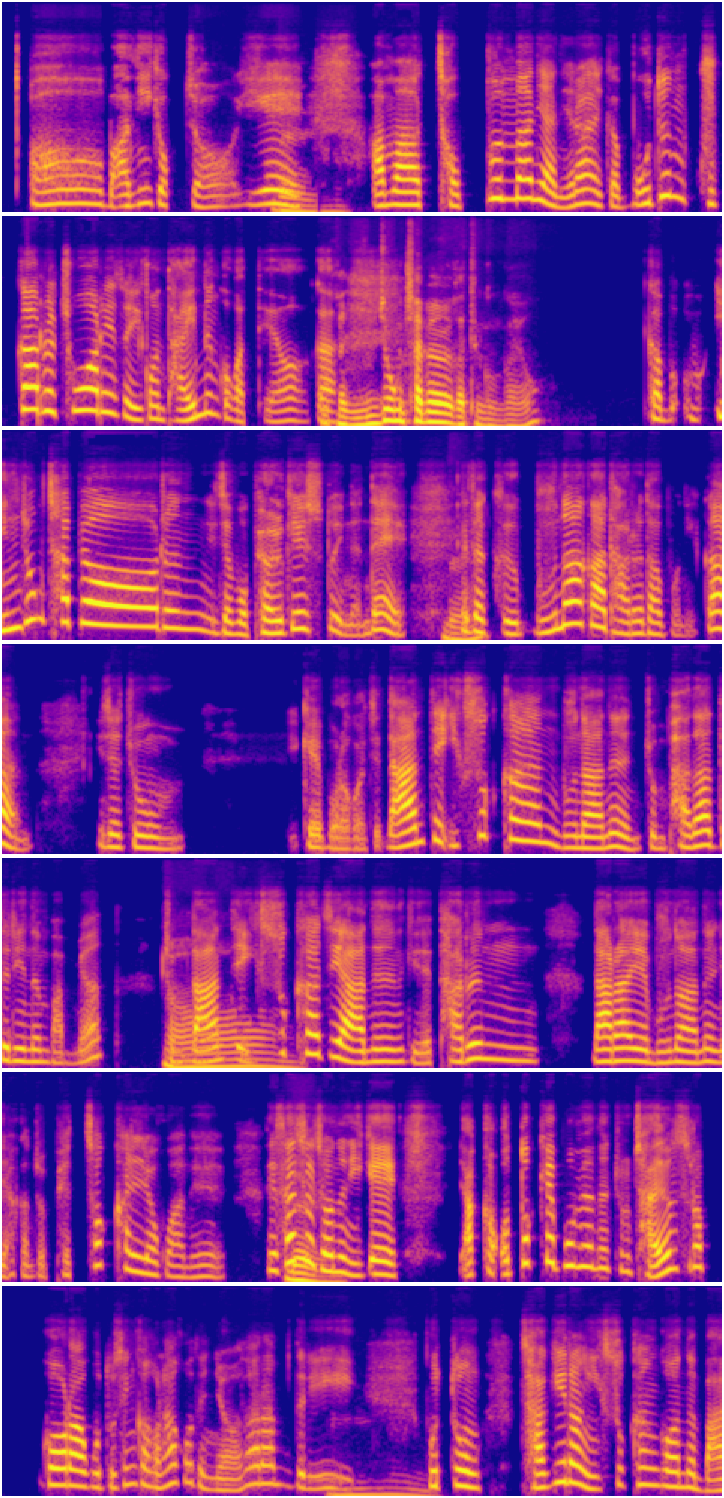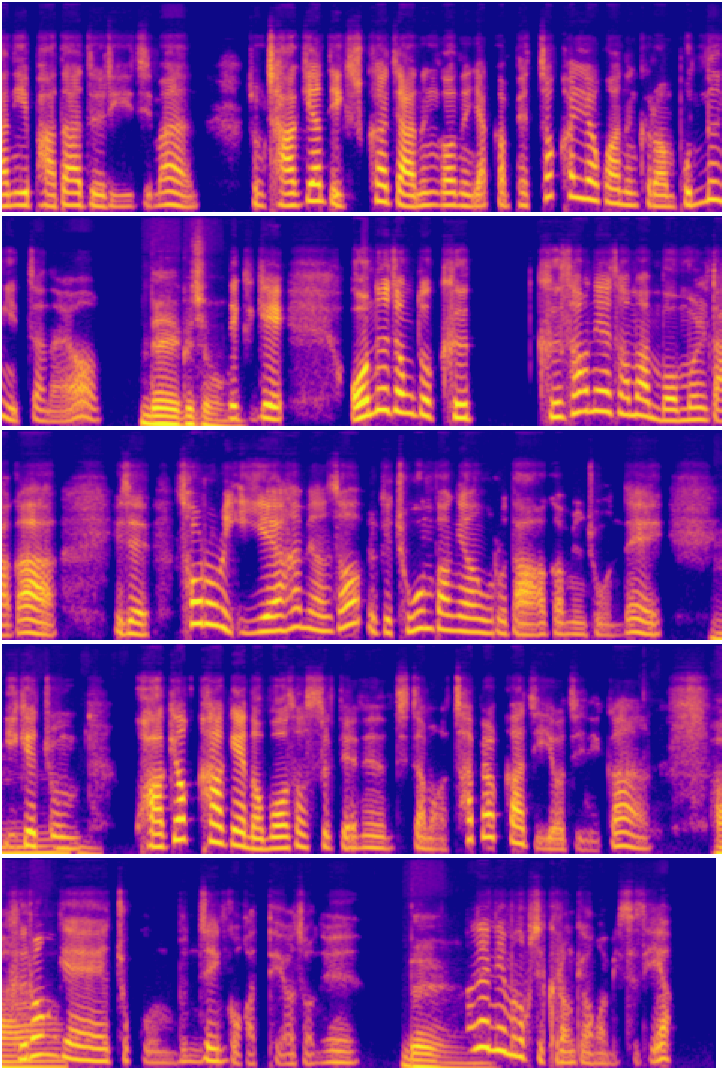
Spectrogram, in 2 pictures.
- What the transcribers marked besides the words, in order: other background noise; teeth sucking; tapping
- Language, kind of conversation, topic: Korean, unstructured, 다양한 문화가 공존하는 사회에서 가장 큰 도전은 무엇일까요?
